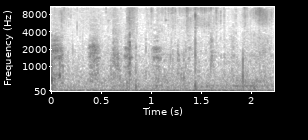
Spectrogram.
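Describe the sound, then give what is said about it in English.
A big dog pants and snuffles in short, repeated breaths over a steady low rumble of background noise, with a faint whimper, fairly quiet, no talking. “whoa, that's a big dog.”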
